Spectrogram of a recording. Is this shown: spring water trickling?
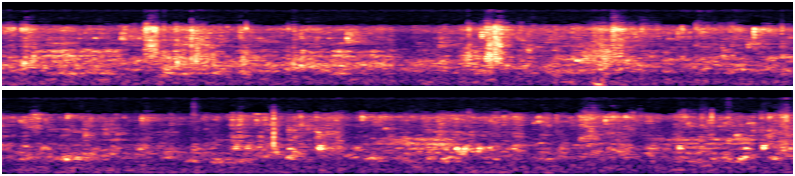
yes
